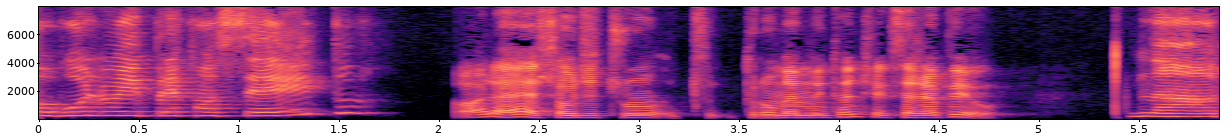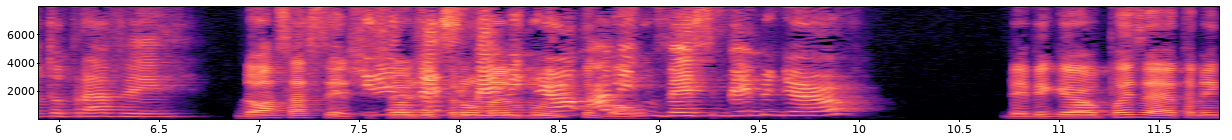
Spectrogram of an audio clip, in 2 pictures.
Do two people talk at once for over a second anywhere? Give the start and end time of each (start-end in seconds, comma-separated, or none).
7.3-9.0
